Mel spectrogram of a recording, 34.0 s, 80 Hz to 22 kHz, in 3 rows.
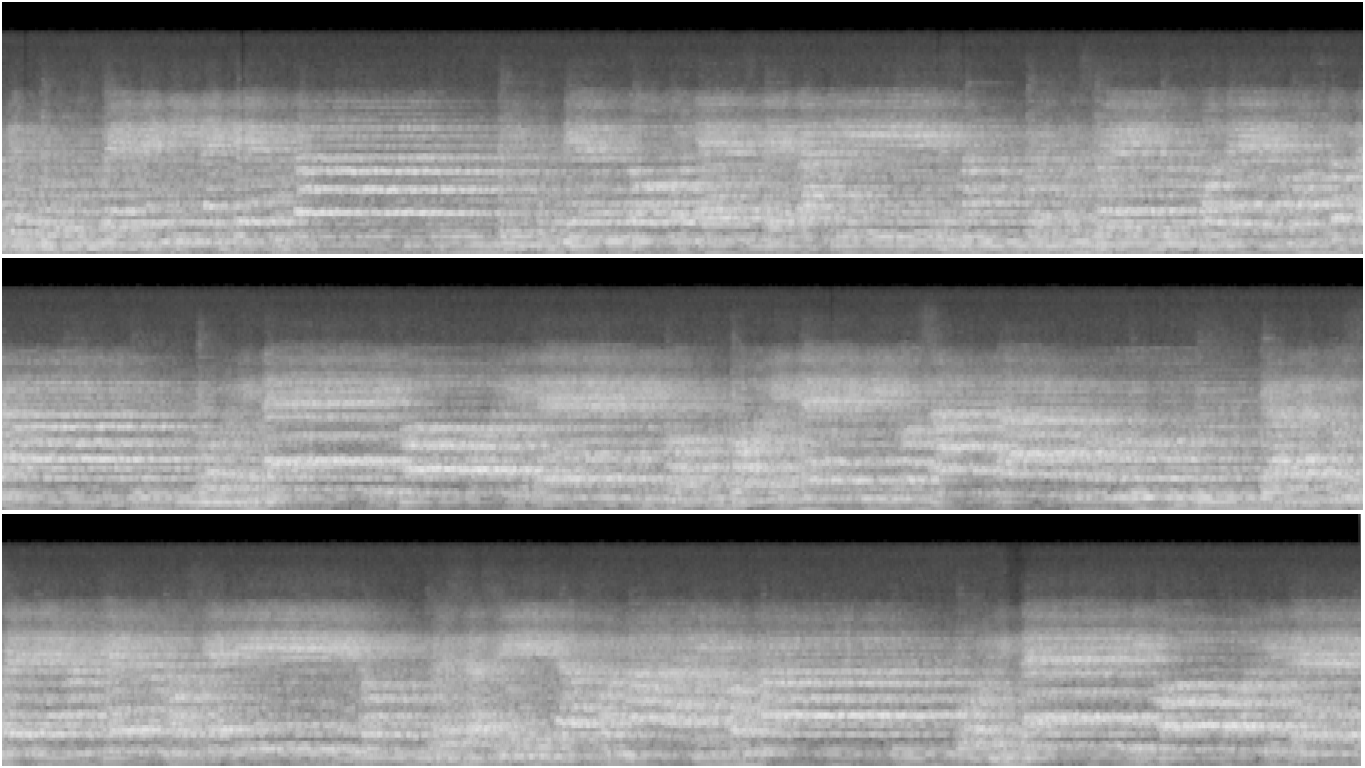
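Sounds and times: choir of girls singing a hymn: 0.0s - 34.0s.

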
